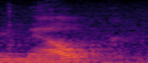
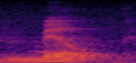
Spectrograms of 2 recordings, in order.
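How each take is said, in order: First: The vowel sounds like 'eh', as in melk. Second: The vowel sounds like 'ih', as in milk. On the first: "just naturally I say it with an E" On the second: "it's an I"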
